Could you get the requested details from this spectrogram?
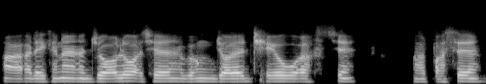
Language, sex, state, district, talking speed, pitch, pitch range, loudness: Bengali, male, West Bengal, Jalpaiguri, 135 wpm, 140 Hz, 135-145 Hz, -15 LUFS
